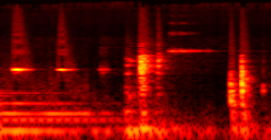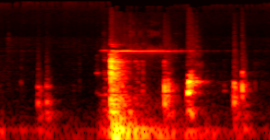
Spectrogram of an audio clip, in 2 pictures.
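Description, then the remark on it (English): The door of a clock shop full of ticking clocks opens with a brief ringing tone, followed by scattered knocks and clicks and a solid thump as it closes, moderately loud, with no talking. “A chorus of ticking clocks hit me between the eyes the moment I opened the door.”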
